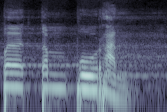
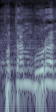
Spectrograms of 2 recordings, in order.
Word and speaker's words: Petamburan: Peturan, bukan petempuran.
